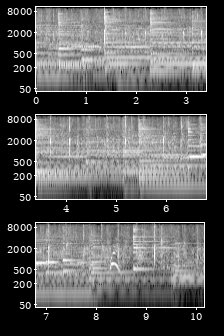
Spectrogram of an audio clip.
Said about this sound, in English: Everybody said in Jesus' name. Would you give the Lord one more hand clap of praise?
